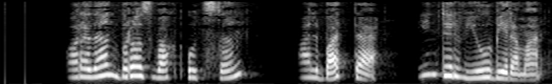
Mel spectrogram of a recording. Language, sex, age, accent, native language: Uzbek, female, 18-24, Farg'ona, Uzbek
